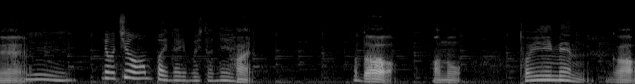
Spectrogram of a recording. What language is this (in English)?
Japanese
